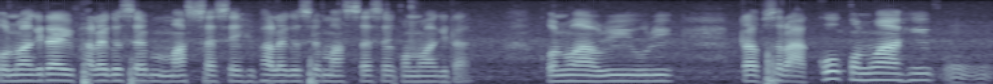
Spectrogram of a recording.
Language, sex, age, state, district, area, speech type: Assamese, female, 60+, Assam, Golaghat, urban, spontaneous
